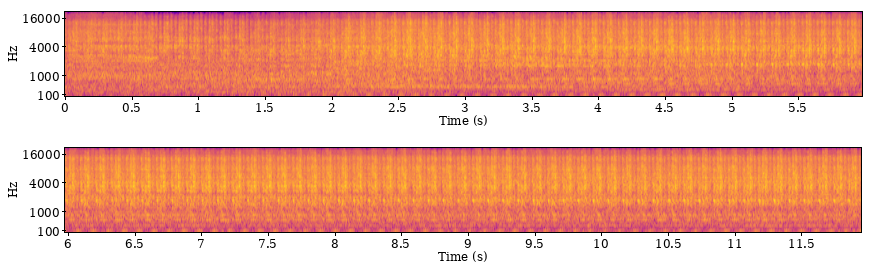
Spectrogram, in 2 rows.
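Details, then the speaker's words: 1987 Volkswagen Vanagon engine, rear hatch open, recently revived with fuel lines: fires and settles into steady busy idle, no clear knock; owner reports no oil pressure, felt vibration and heavy smoking, suspects engine overheated, not yet gauge-checked. "Like I said, it does run, but so far, low oil pressure. Haven't been able to get the oil pressure up on it."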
